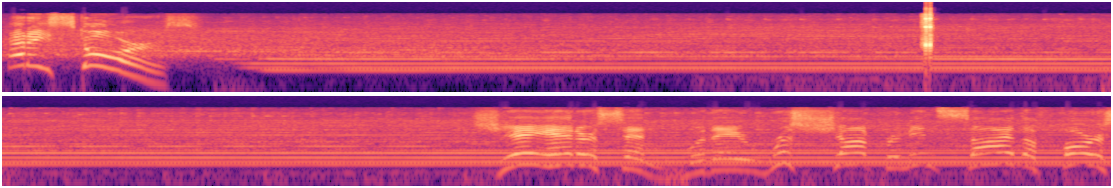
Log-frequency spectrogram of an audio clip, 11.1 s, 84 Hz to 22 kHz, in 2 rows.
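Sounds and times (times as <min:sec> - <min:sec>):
arena goal horn: 0:01.2 - 0:11.0.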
